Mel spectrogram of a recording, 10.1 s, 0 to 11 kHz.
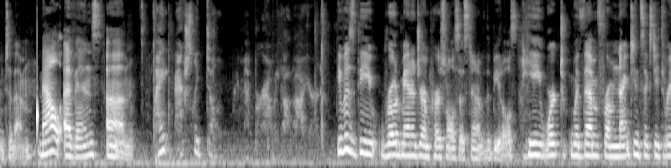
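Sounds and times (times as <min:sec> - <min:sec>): woman whispering: 0:03.7 - 0:04.8.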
